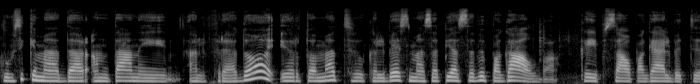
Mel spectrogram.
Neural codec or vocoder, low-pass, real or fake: none; 14.4 kHz; real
